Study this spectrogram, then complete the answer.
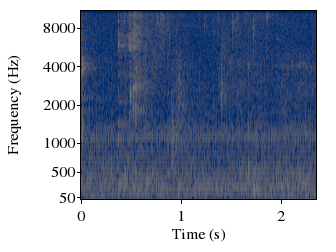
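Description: Cooked kamut fusilli pasta stirred with green vegan pesto and cherry tomatoes, giving soft wet squelches and sticky drips, close and quiet, with no voices.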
